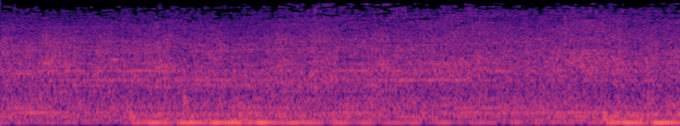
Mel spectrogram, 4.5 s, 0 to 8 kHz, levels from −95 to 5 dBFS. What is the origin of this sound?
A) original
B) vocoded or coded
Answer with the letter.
A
